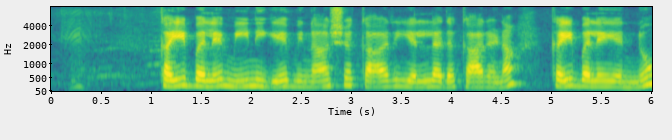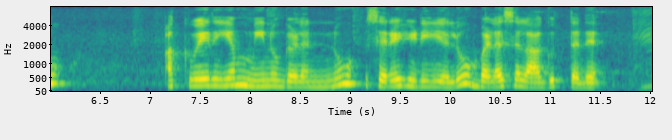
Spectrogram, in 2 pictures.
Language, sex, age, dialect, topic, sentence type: Kannada, female, 18-24, Mysore Kannada, agriculture, statement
